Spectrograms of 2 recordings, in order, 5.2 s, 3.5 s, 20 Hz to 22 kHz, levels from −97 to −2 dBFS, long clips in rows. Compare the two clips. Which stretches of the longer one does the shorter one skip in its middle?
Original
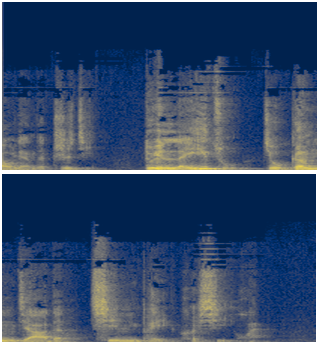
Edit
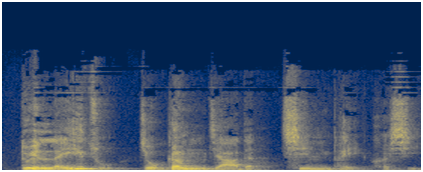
none

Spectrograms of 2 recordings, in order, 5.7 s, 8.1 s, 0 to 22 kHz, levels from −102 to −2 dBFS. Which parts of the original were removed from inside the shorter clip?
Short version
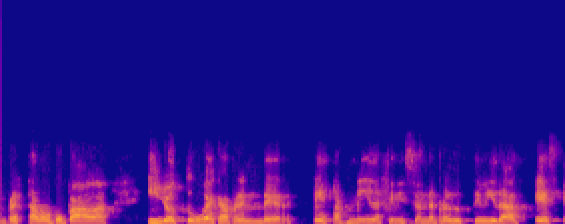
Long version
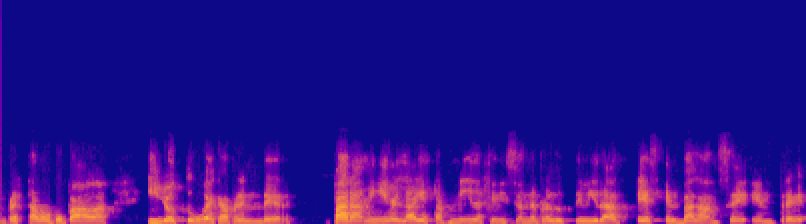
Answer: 3.1 s to 4.2 s

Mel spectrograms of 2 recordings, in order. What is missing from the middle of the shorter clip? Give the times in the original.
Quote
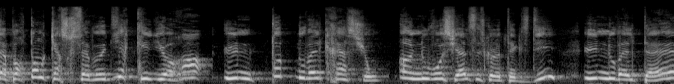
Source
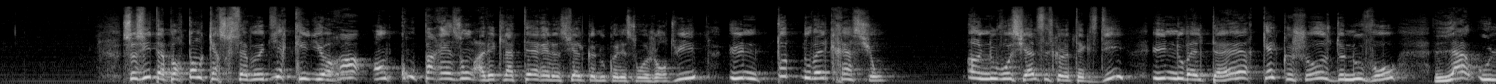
3.7 s to 7.2 s, 8.9 s to 9.6 s

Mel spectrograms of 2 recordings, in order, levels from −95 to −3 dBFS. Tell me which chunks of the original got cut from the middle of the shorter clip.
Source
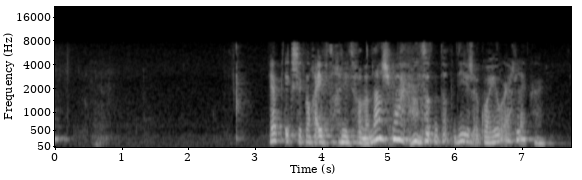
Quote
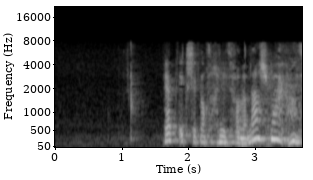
3.9 s to 4.1 s

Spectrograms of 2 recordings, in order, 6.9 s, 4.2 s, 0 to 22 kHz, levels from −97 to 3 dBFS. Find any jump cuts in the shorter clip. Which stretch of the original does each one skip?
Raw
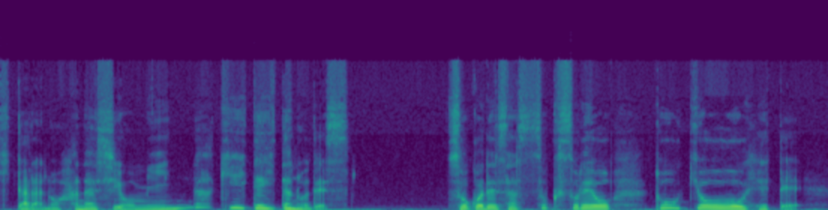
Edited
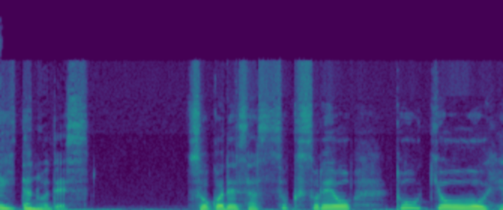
none

